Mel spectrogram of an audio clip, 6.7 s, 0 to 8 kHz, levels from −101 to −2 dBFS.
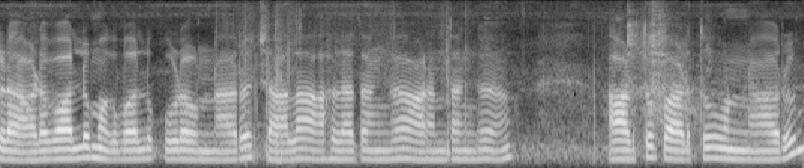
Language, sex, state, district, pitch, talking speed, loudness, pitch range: Telugu, female, Andhra Pradesh, Chittoor, 165 Hz, 100 wpm, -18 LUFS, 160-175 Hz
